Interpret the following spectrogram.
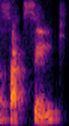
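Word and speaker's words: succinct: উল্টাটা কি, সংক্ষিপ্ত, সাকসিন্ট, উচ্চারণটা সাকসিন্ট, কনসাইজ বা ব্রিফ, ঠিক আছে?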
